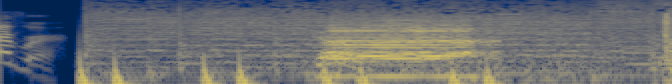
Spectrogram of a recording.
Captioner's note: horn sound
